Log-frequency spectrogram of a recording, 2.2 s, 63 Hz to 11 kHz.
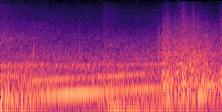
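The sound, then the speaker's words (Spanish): A taxi engine accelerating hard at about 2 a.m.: a loud, continuous motor drone whose tonal harmonics climb slightly in pitch throughout. “Ahí aceleré a todo lo que daba el taxi para alejarme de ahí del sitio.”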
